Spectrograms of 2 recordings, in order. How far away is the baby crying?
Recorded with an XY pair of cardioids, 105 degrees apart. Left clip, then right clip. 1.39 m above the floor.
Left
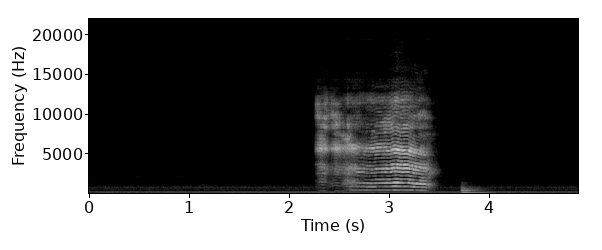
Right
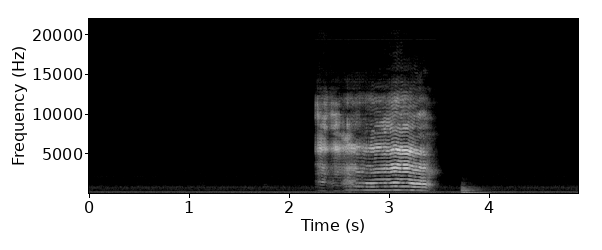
About 1.2 m.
